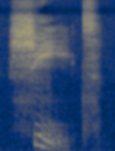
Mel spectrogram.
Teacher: bring up our tongue very high in the mouth, which includes making contact with the side molars. Keep it muscularly tense and lengthen the duration of the vowel. Sheet. We can apply those same three principles to the second word, beach.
